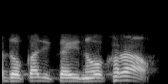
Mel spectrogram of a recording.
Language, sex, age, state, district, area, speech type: Manipuri, female, 60+, Manipur, Kangpokpi, urban, conversation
